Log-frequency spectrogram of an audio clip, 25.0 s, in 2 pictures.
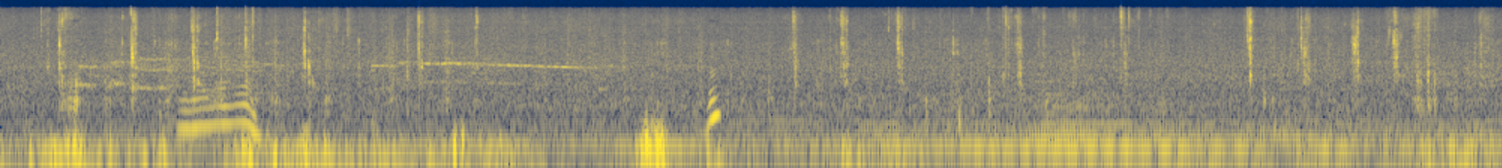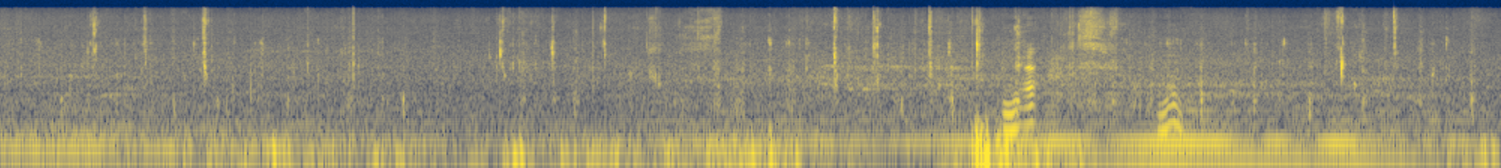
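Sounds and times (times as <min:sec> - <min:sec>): low steady rumble: 0:00.0 - 0:25.0
man chewing with wet smacks: 0:00.0 - 0:25.0.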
